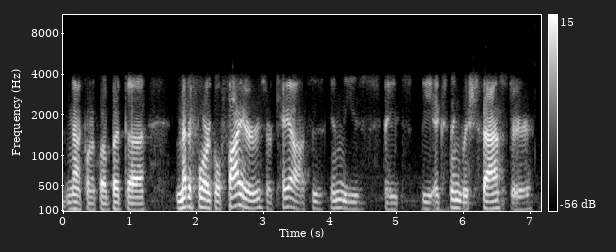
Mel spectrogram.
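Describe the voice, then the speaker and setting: A man calling in to a talk show over the phone, halting and stammering with many restarts. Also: medium pitch. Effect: heard over the phone. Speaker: caller. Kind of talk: call-in radio talk. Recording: tinny phone line.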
